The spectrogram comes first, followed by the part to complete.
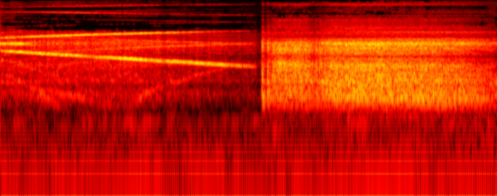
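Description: Handheld electronic sound-effects box playing a bomb-drop effect: a whistle sliding down in pitch with a second tone rising against it for about three seconds, then a sudden harsh explosion hiss. The sound is thin and tinny, with no low end, from the box's small speaker.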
